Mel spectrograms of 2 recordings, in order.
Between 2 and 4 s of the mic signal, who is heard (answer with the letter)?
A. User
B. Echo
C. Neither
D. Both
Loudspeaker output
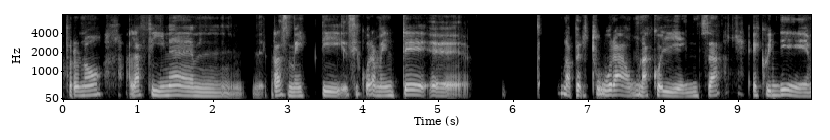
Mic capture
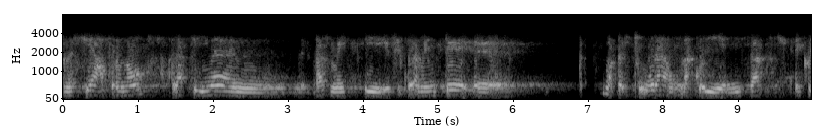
B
